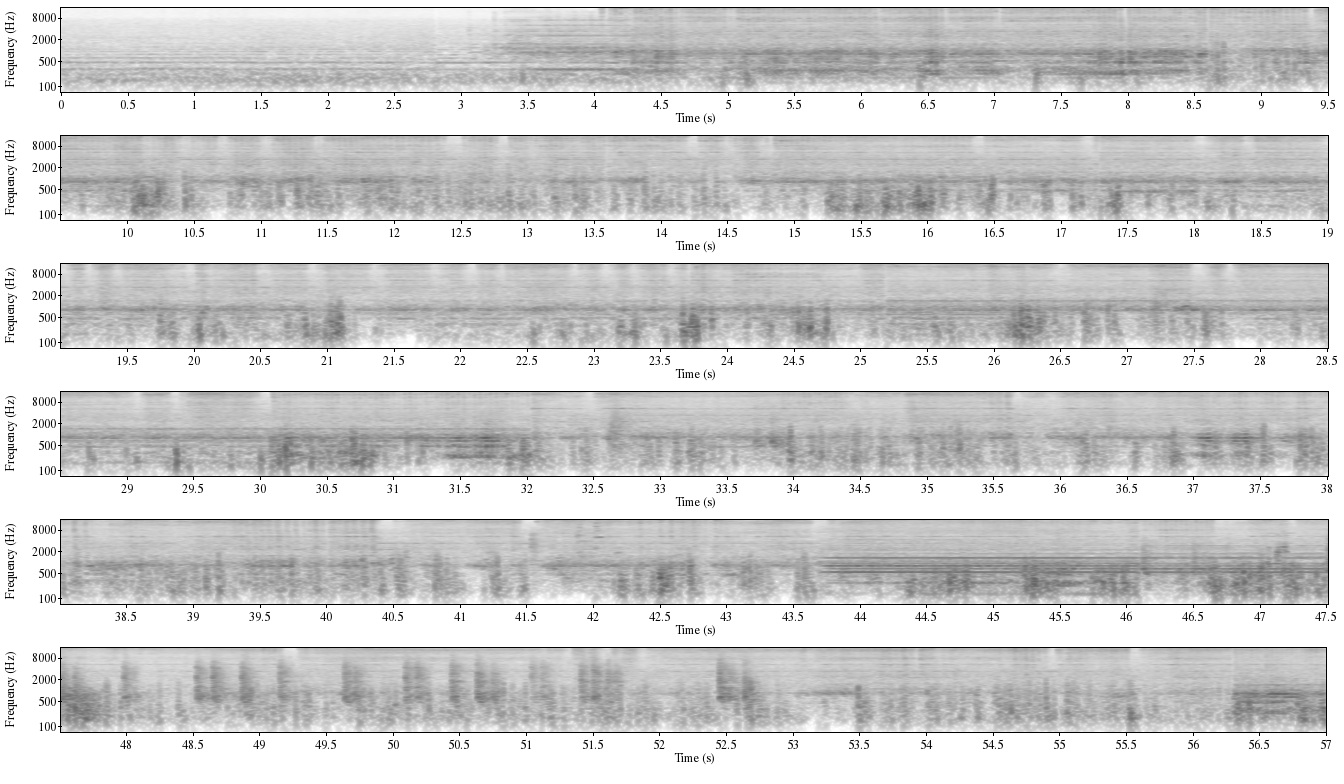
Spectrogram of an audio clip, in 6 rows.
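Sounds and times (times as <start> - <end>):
lathe machine hum: 13.2 - 42.1, 42.8 - 49.9, 56.2 - 57.0
gouge scraping wood: 43.8 - 51.6
tool clicking on wood: 46.0 - 51.8, 52.4 - 52.8.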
